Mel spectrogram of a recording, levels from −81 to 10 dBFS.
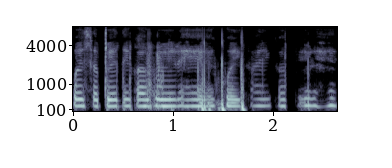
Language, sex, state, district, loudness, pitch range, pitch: Hindi, female, Uttar Pradesh, Jyotiba Phule Nagar, -15 LUFS, 225-235 Hz, 230 Hz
